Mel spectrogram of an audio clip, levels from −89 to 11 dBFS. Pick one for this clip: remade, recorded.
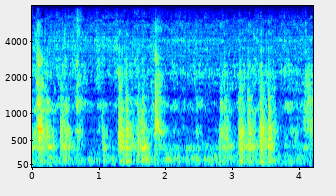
remade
